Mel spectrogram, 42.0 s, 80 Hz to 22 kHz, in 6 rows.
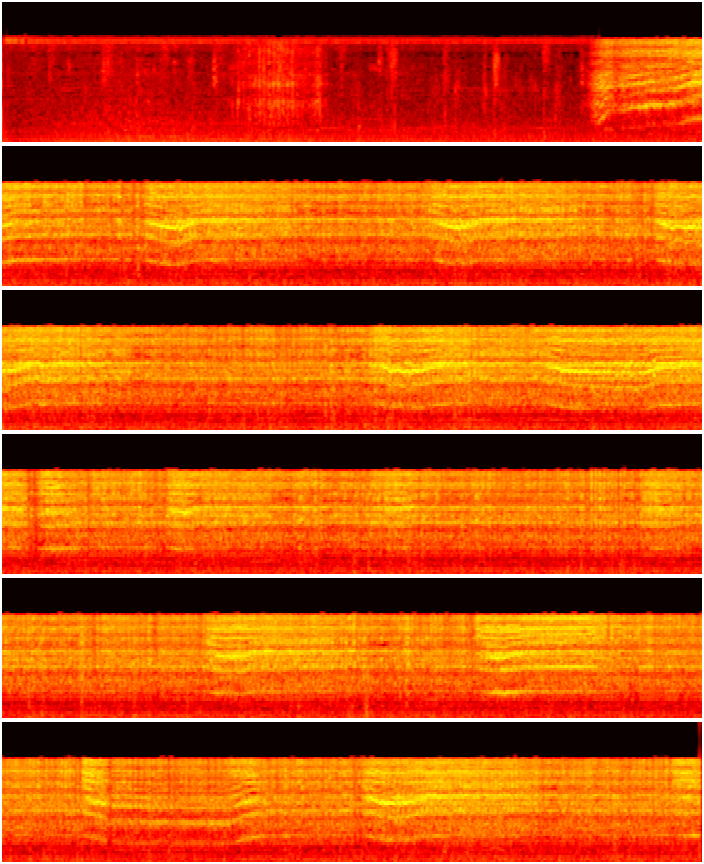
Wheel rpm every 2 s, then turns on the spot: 0, 10, 0, 160, 220, 230, 230, 220, 230, 230, 220, 230, 230, 230, 230, 230, 230, 230, 180, 220, 230.
none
